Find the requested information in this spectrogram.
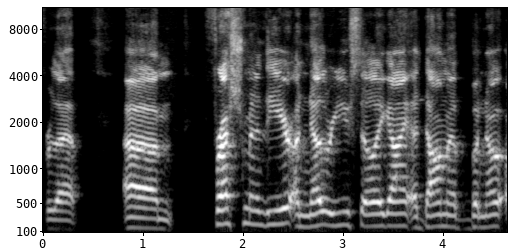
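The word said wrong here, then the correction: Adem Bona: or shit. Adeem Bona. I don't know why I kept saying that wrong.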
